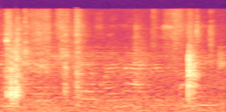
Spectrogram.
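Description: Plastic card sleeve and holder handled by gloved hands: a sharp tap at the start, a few faint clicks, and another tap near the end as a trading card is set down on the table.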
